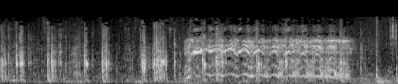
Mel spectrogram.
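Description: A horse lets out a loud, wavering neigh lasting over a second, preceded by a series of sharp hoof clops on hard ground.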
